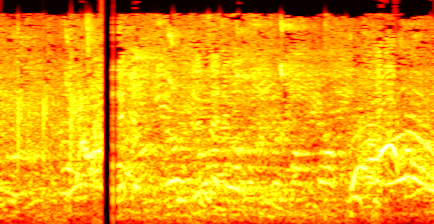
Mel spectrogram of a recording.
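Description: Indistinct overlapping voices of players and onlookers calling out during a basketball game in a large sports hall. The sound cuts out completely for an instant about a second in.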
